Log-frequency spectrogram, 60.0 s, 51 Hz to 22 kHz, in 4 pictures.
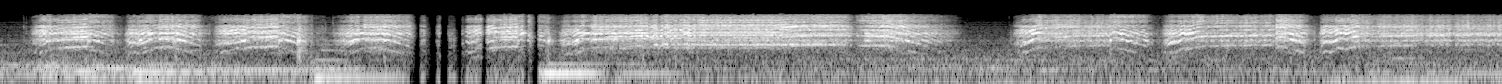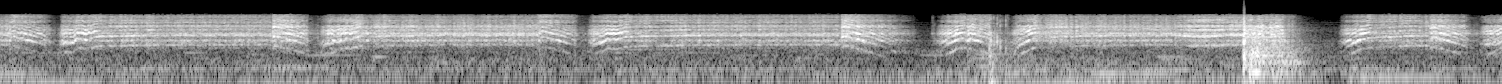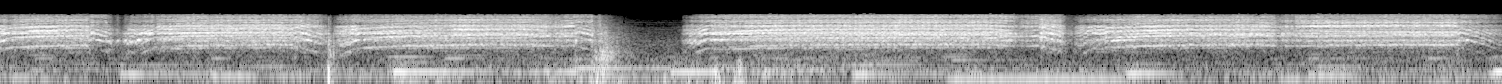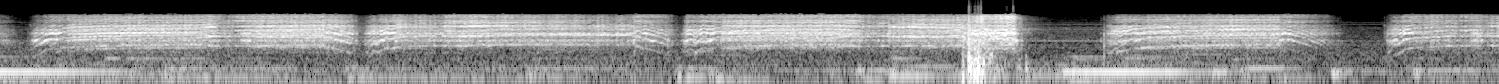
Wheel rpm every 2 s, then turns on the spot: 80, 90, 110, 210, 70, 140, 160, 170, 180, 190, 170, 130, 130, 180, 120, 160, 160, 150, 140, 200, 160, 210, 130, 190, 180, 170, 200, 130, 140, 130.
2-4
